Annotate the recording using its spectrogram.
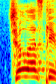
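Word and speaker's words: Cholesky: was this thing called rhymes with molesky yes she'll ask you factorization that's right this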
